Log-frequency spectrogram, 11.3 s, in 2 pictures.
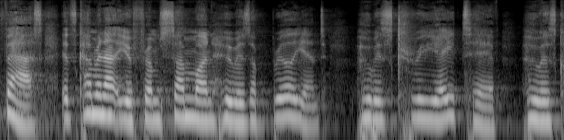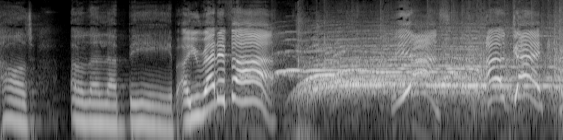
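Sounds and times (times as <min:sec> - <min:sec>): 
speech: 0:00.0 - 0:09.0
high-pitched whoops and shouts: 0:08.3 - 0:11.2
crowd cheering: 0:08.4 - 0:11.2.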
